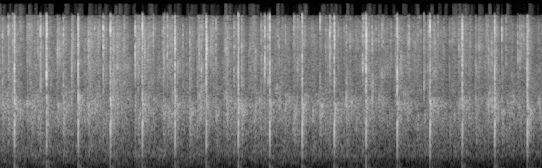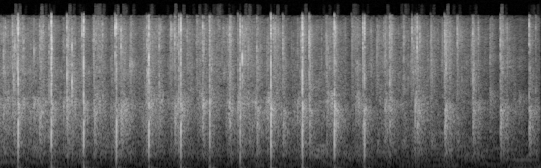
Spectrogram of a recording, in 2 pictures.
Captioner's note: applause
